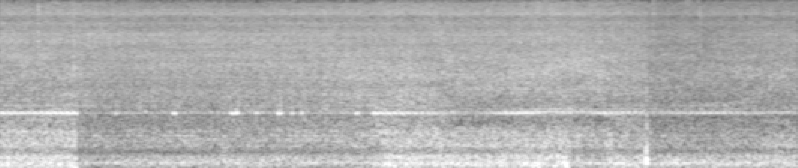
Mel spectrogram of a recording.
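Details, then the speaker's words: Furnace unit, call for fan not turning on, heat mode: steady loud drone, thin constant tone, shaky rumble; blower vibrating. Tech suspects overamping and shutting off, bearings sound clear but loud on startup; will check rated amps and capacitor, cause unknown. "Shaking too. Let's see if we can see the rated amps for that motor."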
